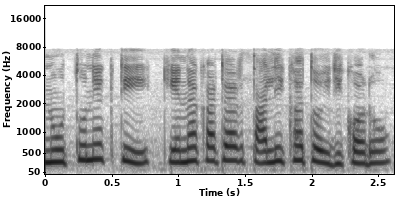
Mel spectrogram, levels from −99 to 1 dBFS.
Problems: constant background noise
